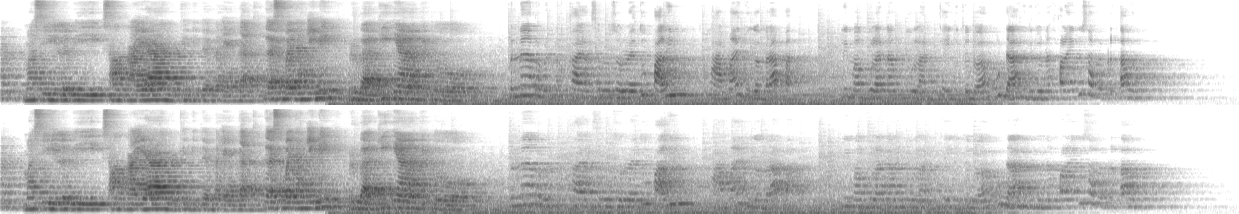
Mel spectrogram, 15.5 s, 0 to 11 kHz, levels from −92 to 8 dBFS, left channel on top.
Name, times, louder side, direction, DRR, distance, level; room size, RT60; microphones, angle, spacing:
voice 1, 0.3-5.8, equal, 20° right, -6 dB, 0.7 m, -27 dB
sound 1, 4.1-12.2, equal, 40° left, 0.9 m, -37 dB
voice 2, 6.4-9.9 10.5-14.2, left 3 dB, 85° left, 3 dB, 0.4 m, -35 dB
4.9 x 2.4 x 2.5 m, 1.5 s
head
